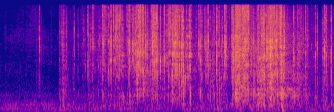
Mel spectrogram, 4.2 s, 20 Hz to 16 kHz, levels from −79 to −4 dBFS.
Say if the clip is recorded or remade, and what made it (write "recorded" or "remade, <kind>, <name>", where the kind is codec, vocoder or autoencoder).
recorded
